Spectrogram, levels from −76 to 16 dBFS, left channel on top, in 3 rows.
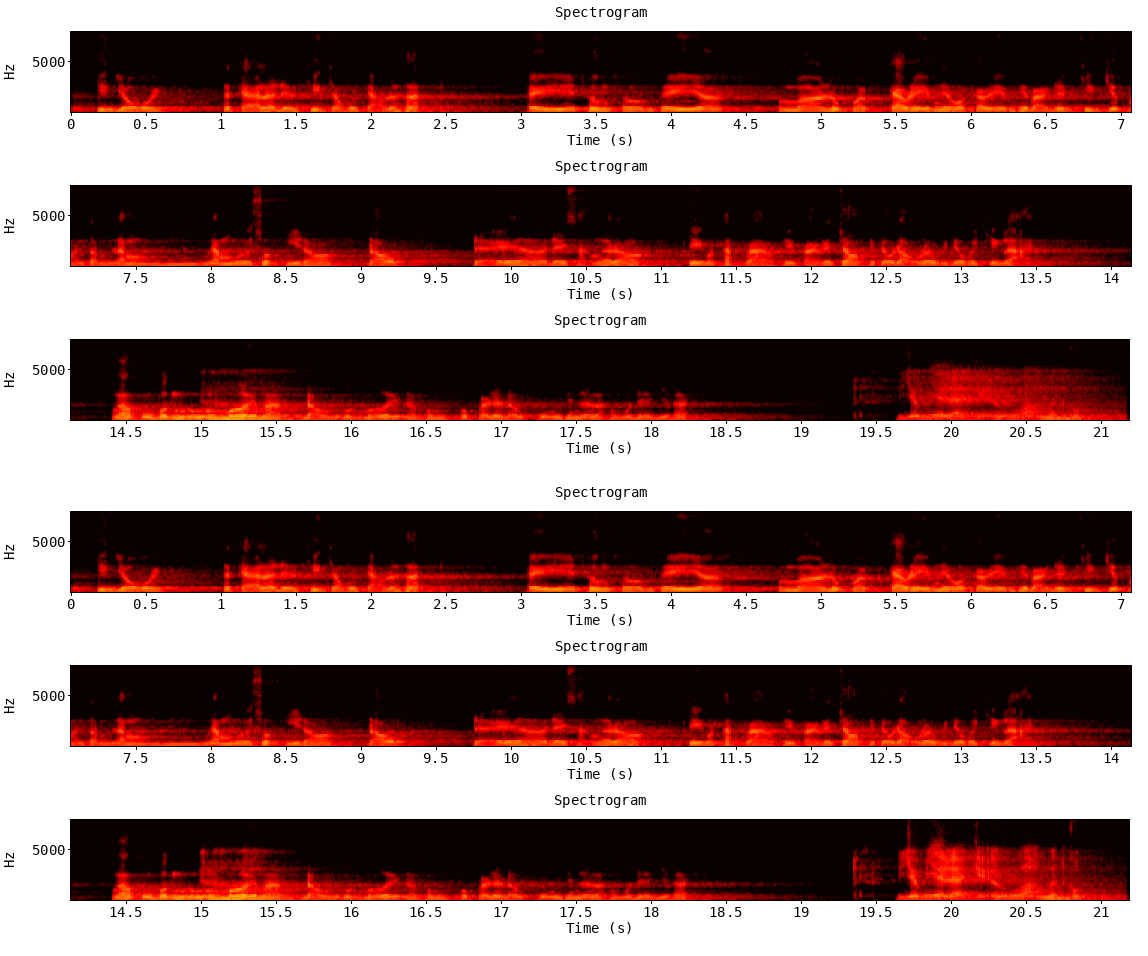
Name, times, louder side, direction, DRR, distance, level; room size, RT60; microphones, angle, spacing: voice 1, 0.2-0.6 1.0-2.4 3.0-4.4 4.7-9.3 9.8-10.9 11.2-13.5 14.4-18.3, equal, ahead, 11 dB, 0.4 m, -28 dB
voice 2, 15.0-15.4 19.4-20.9, right 3 dB, 70° right, 8 dB, 1.1 m, -32 dB
17.0 x 9.1 x 7.8 m, 2.1 s
head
